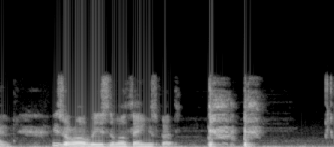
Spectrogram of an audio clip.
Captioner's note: cough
